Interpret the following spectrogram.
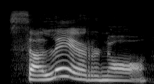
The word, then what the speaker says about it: Salerno: In Italian the stress most often falls on the penultimate, or second-to-last, syllable: firENze. saLERno. toRIno. orvIEto.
